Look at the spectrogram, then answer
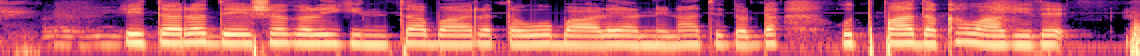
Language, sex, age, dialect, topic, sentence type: Kannada, female, 18-24, Central, agriculture, statement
